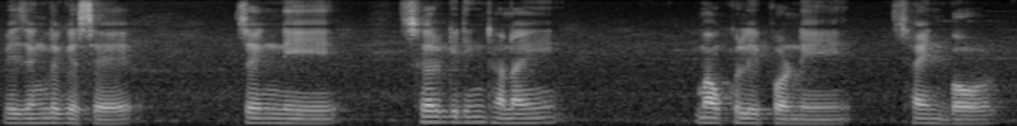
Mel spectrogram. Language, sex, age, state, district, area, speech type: Bodo, male, 30-45, Assam, Chirang, rural, spontaneous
